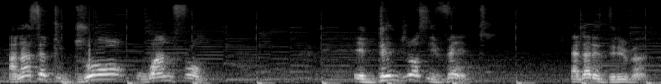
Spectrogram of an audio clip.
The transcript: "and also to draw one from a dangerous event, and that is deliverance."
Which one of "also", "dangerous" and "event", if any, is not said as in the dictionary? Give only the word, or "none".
also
